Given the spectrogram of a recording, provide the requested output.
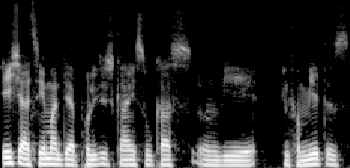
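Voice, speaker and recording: At a fairly quick pace, a man speaks in a fairly low, dark, mellow tone with monotone, flat intonation, the sound dry and close with no echo. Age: 20s. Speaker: podcast host and YouTuber. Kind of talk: casual solo podcast monologue.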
